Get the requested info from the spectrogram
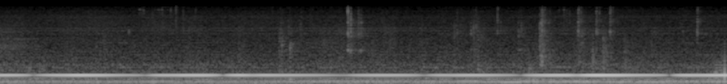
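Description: A quartz crystal singing bowl sounding one sustained, nearly pure tone that pulses slowly louder and softer, with a faint low hum beneath it.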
